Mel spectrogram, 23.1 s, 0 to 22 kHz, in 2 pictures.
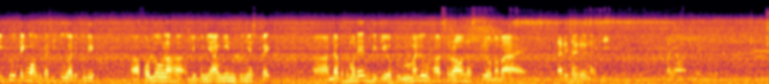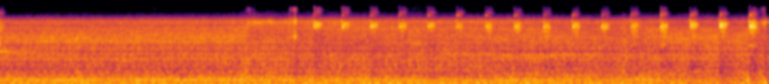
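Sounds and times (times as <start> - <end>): mechanical hum: 6.2 - 23.0
rapid even ticking: 15.5 - 23.0.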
